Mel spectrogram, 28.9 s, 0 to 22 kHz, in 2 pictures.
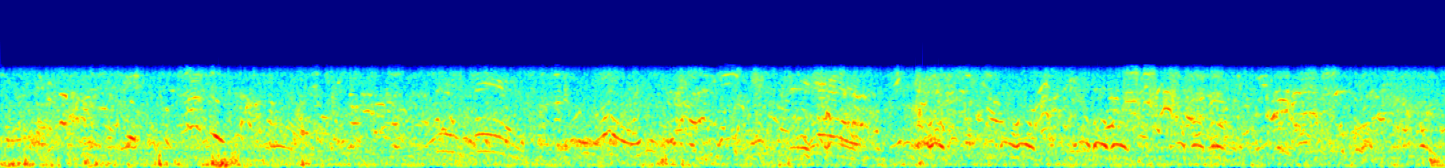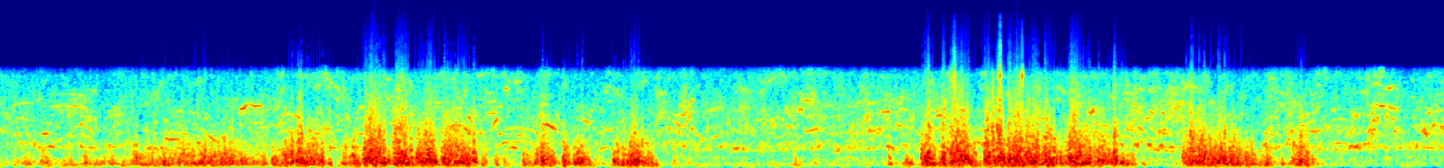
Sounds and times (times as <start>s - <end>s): Speech: 0.0s - 28.8s.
